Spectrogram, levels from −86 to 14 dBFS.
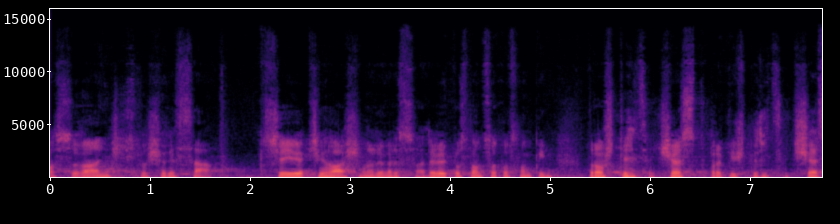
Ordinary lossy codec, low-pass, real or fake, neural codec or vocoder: AAC, 64 kbps; 14.4 kHz; fake; codec, 44.1 kHz, 3.4 kbps, Pupu-Codec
